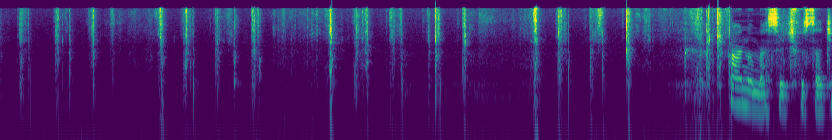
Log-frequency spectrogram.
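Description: Playing cards are shuffled with quick, crisp riffling clicks.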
